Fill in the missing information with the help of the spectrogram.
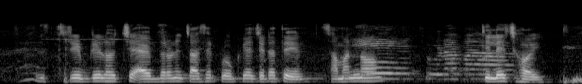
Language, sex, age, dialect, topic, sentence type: Bengali, male, 18-24, Standard Colloquial, agriculture, statement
